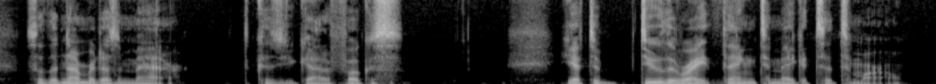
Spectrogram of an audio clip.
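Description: Long, frequent pauses from a man with a fairly low pitch, a dark, mellow tone and monotone, flat intonation, recorded dry and close with no echo. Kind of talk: casual chat. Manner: slow talker.

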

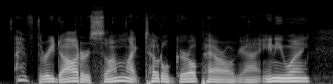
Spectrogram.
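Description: A man with a Southern accent speaks very fast in a fairly high voice, his pitch varying in an ordinary way, on a very clean recording with a silent background. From US South. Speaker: music fan, host's brother. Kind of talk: casual chat.

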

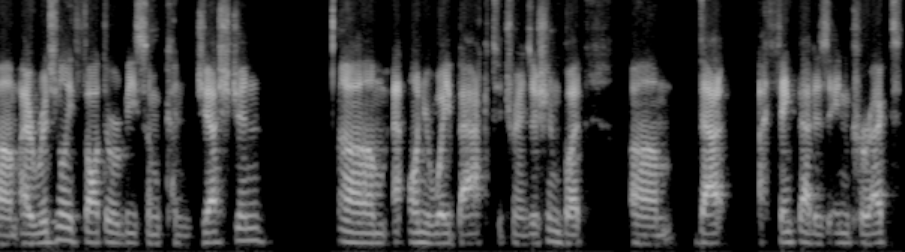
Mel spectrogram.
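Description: The man's delivery is monotone and flat, broken by long, frequent pauses and big swings in loudness. The sound is dry and close, with no echo. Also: medium pitch for a man, moderate pace. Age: 30s. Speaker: triathlon coach and podcast host. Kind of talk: solo podcast race preview. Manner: casual, frequent filler words.

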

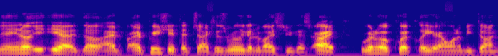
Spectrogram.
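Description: Dry and close with no echo, a man's voice with a fairly high pitch moves at a very fast pace. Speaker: investment talk host. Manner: animated.

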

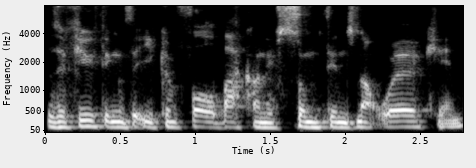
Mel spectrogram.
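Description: Speaking very fast in a northern English accent, a man keeps a medium pitch and a monotone, flat intonation. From northern England. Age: 50s. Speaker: photographer. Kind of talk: casual interview chat.

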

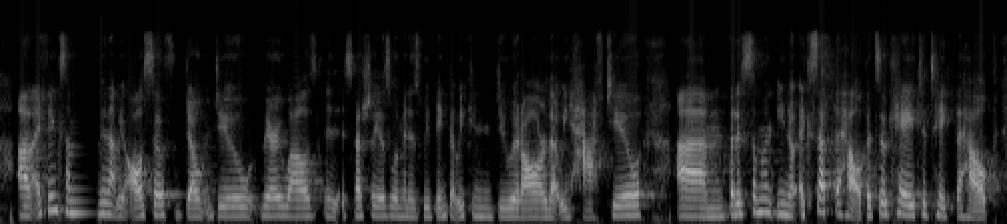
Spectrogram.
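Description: With an American accent, a woman talks at a very fast pace in a fairly low voice with ordinary pitch variation. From Orange County, California. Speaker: beauty business founder. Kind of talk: interview.

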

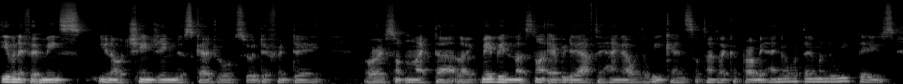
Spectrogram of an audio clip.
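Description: A man talks at a very fast pace in a fairly low, somewhat breathy voice. His intonation stays fairly even. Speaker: podcaster. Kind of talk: casual solo monologue.

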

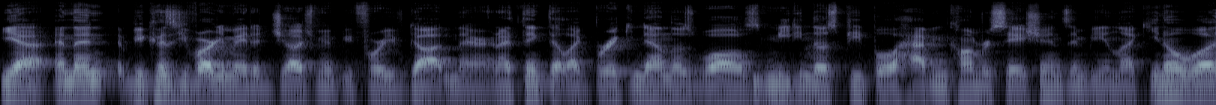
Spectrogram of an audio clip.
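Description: A man with a normal speaking voice talks fairly fast with hardly any pauses. His pitch is fairly low and his intonation fairly even. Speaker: podcast host. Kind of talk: casual chat.

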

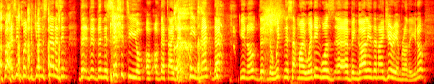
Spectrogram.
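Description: A man speaks in a raised, projected voice at an extremely high pitch and a very fast pace, with ordinary pitch variation. There is noticeable background noise. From London, England. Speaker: political commentator. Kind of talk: casual interview. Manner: repetitive halting.

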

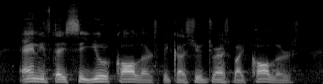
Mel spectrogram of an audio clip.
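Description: With a Spanish accent, a man speaks at a moderate pace and medium pitch, his intonation fairly even. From El Salvador. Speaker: former gang member. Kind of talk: testimony.

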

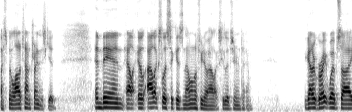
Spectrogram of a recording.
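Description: A medium-pitched man with an Alabama accent, very fast yet broken by long, frequent pauses, with fairly even intonation. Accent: Southern US (Alabama). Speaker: entrepreneur, former college football coach. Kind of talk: casual interview.

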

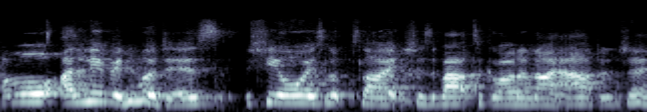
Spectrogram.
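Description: A high-pitched woman talks at a fairly quick pace. Her pitch varies in an ordinary way. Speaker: podcast host, electrician. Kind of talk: casual interview chat. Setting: video call with connection problems.

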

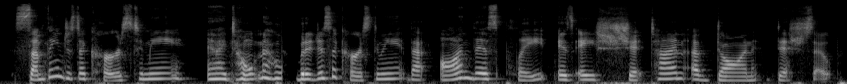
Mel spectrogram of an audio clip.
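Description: A high-pitched woman's voice at a fairly slow pace with ordinary pitch variation, in a very clean recording over a silent background. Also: hardly any pauses. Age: 20s. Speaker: podcast co-host. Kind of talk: casual chat.

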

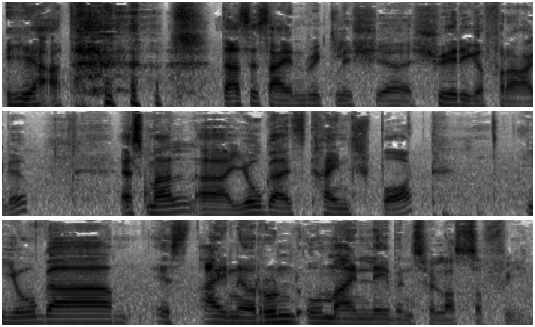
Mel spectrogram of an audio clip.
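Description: Speaking at a very slow pace, a man with a medium-pitched voice and ordinary pitch variation leaves long, frequent pauses. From India. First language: Hindi or other Indian language (speaking German). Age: 40s. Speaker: yoga teacher. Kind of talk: interview. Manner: halting.

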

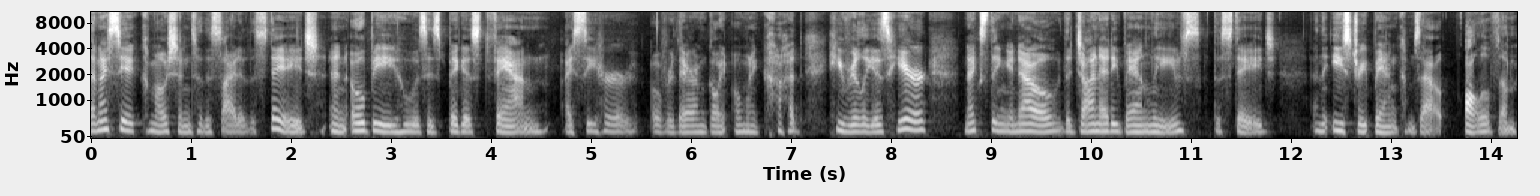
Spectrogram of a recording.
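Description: In an American accent, a woman with a fairly low pitch and a dark, mellow tone speaks at a moderate pace with fairly even intonation and vocal fry, in a dry, close sound with no echo. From New Jersey, small town near New York City. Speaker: mother and foundation founder. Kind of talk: casual chat.

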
